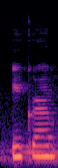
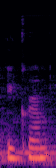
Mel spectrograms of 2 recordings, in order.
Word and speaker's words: Ekram: My name is Ekram, if you guys can't pronounce it. Ekram, Ekram, Ekram.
